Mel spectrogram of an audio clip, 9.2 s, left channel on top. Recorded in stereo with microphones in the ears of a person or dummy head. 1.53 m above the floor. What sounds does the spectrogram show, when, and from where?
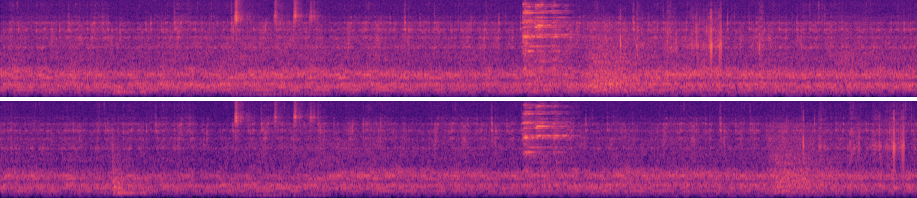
2.3 s a clink: 10° right (ahead or behind), 2 m
5.2 s dishes clattering: 30° left (ahead or behind), 4 m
